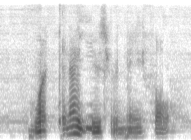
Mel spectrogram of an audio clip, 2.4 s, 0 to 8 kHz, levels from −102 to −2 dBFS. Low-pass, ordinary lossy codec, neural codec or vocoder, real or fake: 7.2 kHz; none; codec, 16 kHz in and 24 kHz out, 0.6 kbps, FireRedTTS-2 codec; fake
